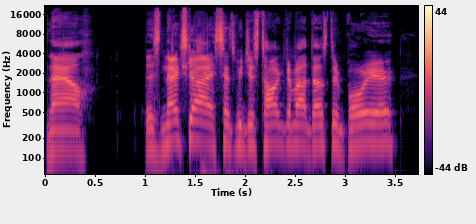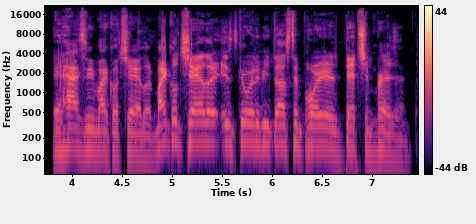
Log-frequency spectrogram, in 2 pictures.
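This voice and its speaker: A man's voice: on the high side, a little fast, a bit bright, smooth, dry recording, clean studio sound. Profane young man riffing on fighters. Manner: profane, slangy, laughs often. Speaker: commentator. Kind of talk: casual commentary ranking fighters.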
